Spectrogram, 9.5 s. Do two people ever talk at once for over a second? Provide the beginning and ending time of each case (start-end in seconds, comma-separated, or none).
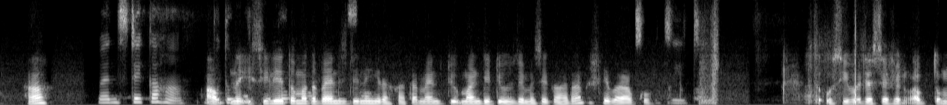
2.1-3.7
